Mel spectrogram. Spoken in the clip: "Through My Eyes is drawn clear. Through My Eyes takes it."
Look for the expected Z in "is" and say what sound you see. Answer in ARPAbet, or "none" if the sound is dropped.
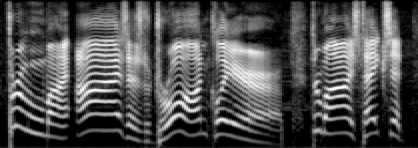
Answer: Z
